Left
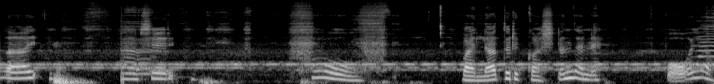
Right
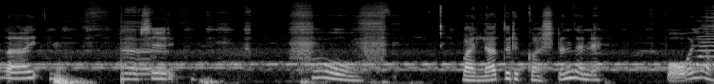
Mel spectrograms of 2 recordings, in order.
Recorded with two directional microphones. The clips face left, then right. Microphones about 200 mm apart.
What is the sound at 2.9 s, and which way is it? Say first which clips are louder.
A woman's voice: left 3 dB; 35° left (ahead or behind).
